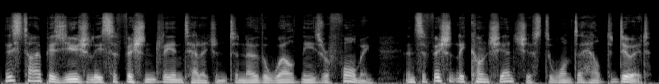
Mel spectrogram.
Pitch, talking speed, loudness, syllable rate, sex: 105 Hz, 200 wpm, -19 LUFS, 6.2 syllables/s, male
